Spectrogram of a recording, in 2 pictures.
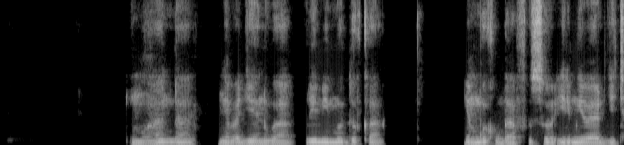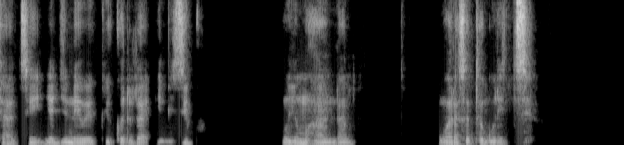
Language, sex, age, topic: Kinyarwanda, male, 18-24, government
